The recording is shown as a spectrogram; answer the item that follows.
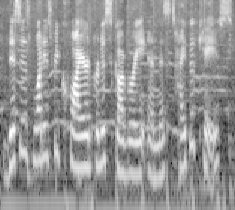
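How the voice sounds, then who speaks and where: A woman's voice: mid-range voice, lively intonation, brisk, soft background music. A woman giving casual, sarcastic commentary as she walks through court records, scornful and free with swearing. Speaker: online commentator.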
